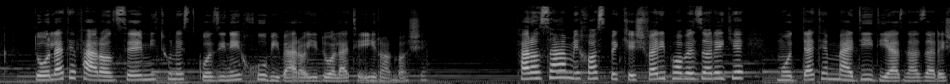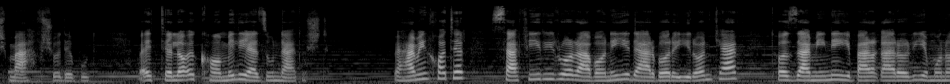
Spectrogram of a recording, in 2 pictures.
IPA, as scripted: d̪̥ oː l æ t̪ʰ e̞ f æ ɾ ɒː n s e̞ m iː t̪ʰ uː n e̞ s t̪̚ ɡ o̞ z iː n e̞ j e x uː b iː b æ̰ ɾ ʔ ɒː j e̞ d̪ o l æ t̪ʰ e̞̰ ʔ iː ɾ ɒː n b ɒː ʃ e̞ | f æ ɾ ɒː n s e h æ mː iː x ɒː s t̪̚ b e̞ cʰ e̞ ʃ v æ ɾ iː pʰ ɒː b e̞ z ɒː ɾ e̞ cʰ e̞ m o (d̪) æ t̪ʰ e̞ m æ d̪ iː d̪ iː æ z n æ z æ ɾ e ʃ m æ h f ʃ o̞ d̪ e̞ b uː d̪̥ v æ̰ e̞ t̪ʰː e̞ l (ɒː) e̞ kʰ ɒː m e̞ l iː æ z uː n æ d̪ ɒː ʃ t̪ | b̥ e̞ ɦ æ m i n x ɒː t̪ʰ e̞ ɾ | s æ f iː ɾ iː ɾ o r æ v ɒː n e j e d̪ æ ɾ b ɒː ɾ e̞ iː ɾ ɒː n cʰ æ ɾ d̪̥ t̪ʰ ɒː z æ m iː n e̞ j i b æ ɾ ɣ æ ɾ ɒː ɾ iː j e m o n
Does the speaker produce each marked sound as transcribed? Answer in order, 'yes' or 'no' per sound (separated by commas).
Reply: no, yes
